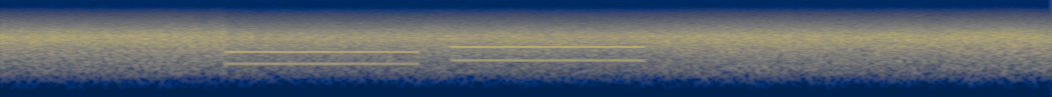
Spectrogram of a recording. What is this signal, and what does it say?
Aircraft SELCAL, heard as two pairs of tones, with heavy radio static. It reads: DL-FQ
